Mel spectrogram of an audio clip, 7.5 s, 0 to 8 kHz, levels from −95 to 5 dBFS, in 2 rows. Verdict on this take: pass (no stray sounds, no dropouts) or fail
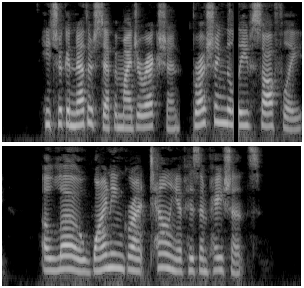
fail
